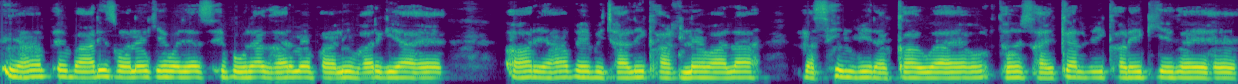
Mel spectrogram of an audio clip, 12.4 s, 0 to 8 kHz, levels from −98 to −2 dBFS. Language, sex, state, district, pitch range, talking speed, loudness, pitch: Hindi, male, Bihar, Araria, 155-165 Hz, 155 wpm, -13 LUFS, 160 Hz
